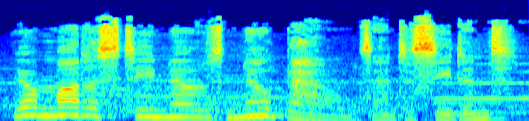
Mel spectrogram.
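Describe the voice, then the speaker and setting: A man's voice: high voice, sing-song, normal speed. An actor playing a jovial, grandiloquent statesman in a fantasy video game, with a florid, oratorical delivery. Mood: buoyant. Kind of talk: theatrical fantasy game voice acting. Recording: loud music behind the voice.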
